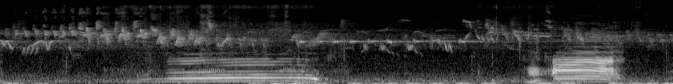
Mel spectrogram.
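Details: Cattle out in open rice fields in the afternoon, grazing and calling to one another: a drawn-out moo of nearly two seconds, then a shorter rising one, over steady bird chirping.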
